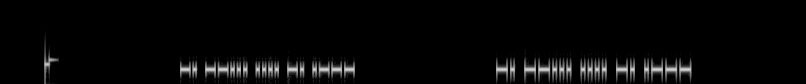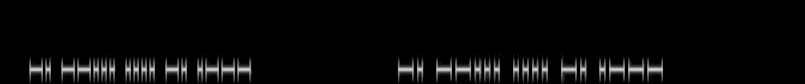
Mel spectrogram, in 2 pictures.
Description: Morse code, heard as a keyed tone, about 32 wpm, 700 Hz. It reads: N7HNJ N7HNJ N7HNJ N7HNJ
